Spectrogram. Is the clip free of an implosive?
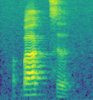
no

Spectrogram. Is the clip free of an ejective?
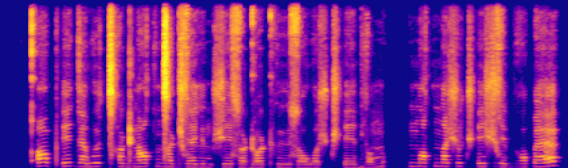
no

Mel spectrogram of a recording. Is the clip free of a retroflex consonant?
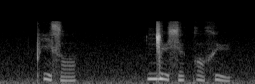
yes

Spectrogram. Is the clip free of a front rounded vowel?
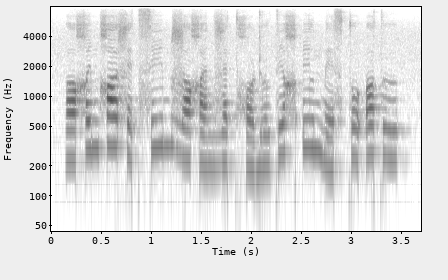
yes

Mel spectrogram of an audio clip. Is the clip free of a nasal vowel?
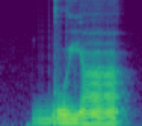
no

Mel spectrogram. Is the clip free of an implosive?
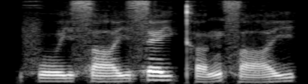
yes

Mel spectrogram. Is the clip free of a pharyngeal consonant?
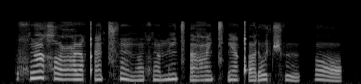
no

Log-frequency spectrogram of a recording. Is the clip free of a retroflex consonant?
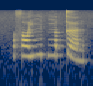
yes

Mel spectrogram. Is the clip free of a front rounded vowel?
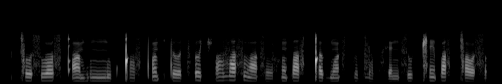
yes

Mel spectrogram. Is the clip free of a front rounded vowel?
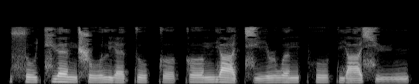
no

